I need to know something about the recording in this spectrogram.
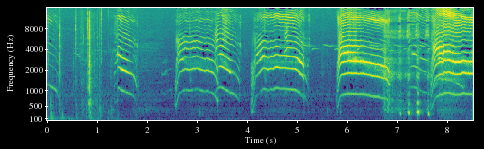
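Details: Several young domestic kittens, four to five weeks old, living in a yard, meow at once in June: high arched harmonic cries, some rising then falling, in overlapping bursts about two per second with short gaps.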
